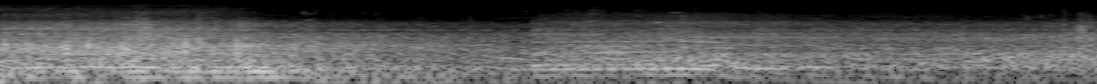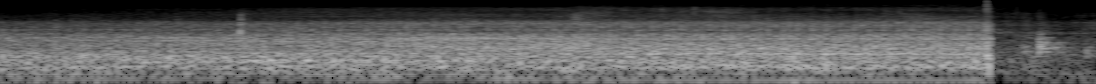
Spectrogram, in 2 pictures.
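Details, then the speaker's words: Land Rover Defender diesel after a turbo failure with a bang and whooshing, with a new turbo fitted, pulling away under light load with the bonnet off: a steady, even note with no bang or whoosh; runs normally and sounds better. "I like that I like it that sounds a lot better and we're off oh brilliant"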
